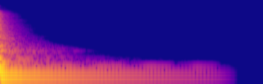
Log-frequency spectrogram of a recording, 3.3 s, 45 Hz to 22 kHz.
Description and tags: YamahaStageCustomBirch6PlyTomLow14x14
Toms and kicks recorded in stereo from a variety of kits.
acoustic, drums, stereo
